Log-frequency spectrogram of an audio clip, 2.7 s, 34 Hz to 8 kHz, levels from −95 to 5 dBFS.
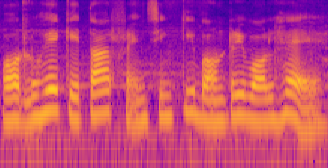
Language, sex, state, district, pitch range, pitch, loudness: Hindi, female, Uttar Pradesh, Jyotiba Phule Nagar, 160-195 Hz, 180 Hz, -16 LUFS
